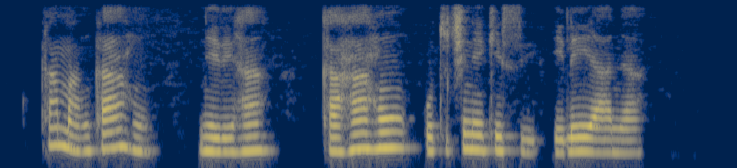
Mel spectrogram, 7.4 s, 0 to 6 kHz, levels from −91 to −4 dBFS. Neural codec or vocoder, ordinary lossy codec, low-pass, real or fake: none; none; 5.4 kHz; real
